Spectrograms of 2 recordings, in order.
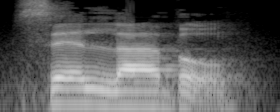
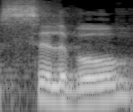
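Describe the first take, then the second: First: "Syllable" slow and loud, in three drawn-out beats. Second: Said in the usual way. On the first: Shown as a demonstration. Teacher showing learners that the word has three syllables, slow syllable-by-syllable demo. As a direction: stretch out each of the three parts of "Syllable". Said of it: "has three syllables".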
